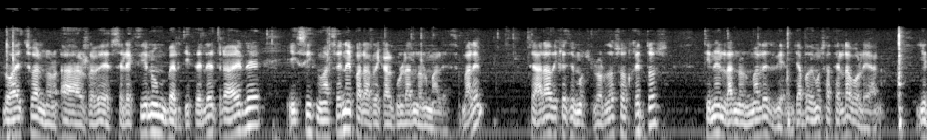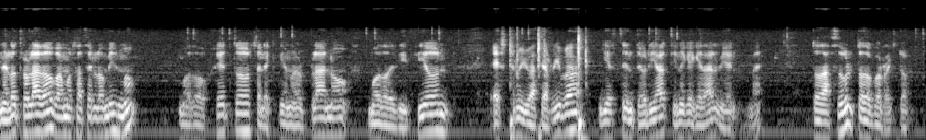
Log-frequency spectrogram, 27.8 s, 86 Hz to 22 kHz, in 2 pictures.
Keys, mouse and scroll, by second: 0.1 l, 4.8 shift+n, 18.1 middle click, 18.1 right click, 21.6 e, 22.0-27.8 middle drag, 22.0 g.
